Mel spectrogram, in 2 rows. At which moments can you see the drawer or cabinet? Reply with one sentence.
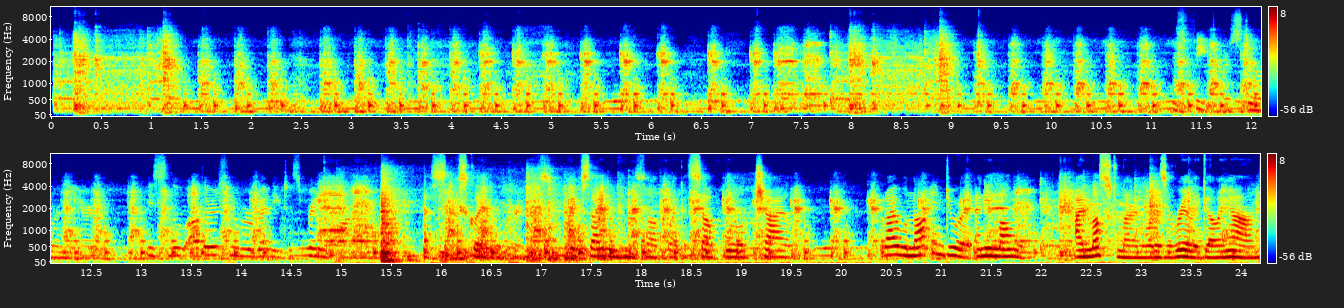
The drawer or cabinet can be heard from 14.9 to 17.5 s.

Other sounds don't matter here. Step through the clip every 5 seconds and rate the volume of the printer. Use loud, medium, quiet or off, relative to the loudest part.
medium, medium, medium, loud, medium.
